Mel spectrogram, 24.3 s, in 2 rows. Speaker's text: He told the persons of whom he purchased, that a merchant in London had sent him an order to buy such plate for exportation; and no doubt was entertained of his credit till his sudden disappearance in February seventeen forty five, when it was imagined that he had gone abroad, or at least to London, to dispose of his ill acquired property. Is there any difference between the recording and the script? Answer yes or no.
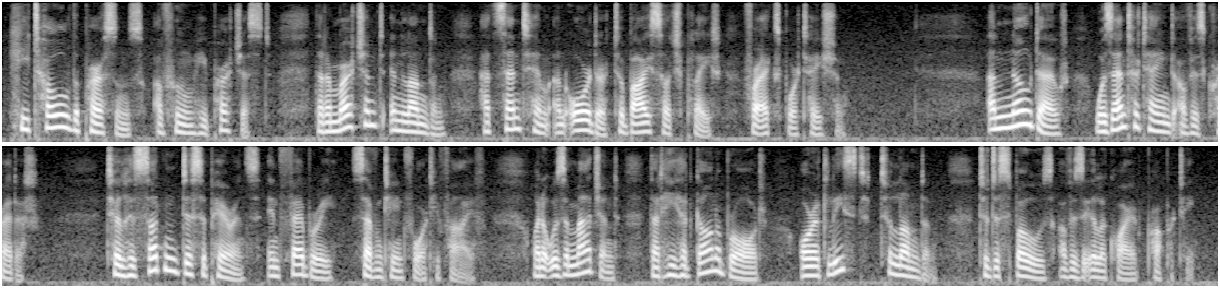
no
